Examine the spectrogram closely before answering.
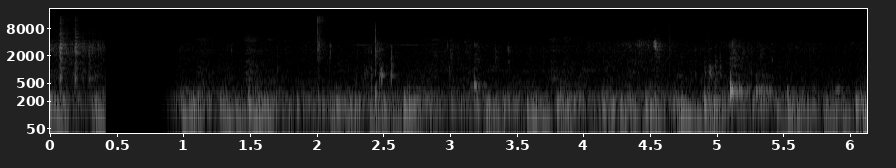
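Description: Water splashes as hands stir vegetables in a bowl.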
